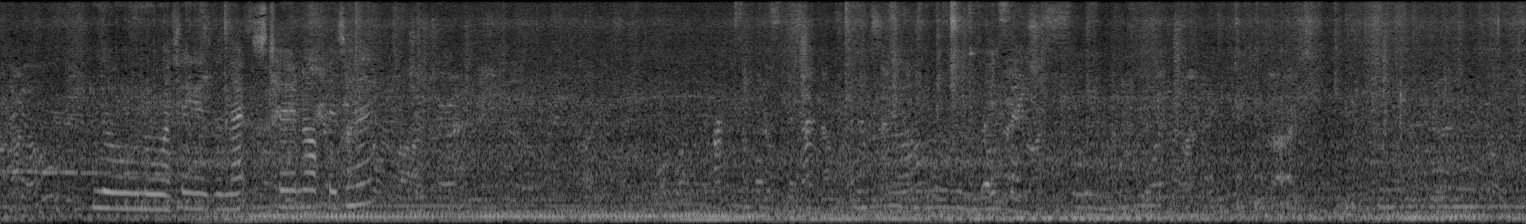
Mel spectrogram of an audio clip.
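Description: A bus rattles and creaks as it drives along.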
